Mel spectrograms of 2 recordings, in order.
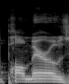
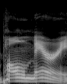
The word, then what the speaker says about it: Palmeiro: They didn't know how to pronounce Rafael Palmeiro's name. Mr. Palmieri. Mr. Palmieri.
